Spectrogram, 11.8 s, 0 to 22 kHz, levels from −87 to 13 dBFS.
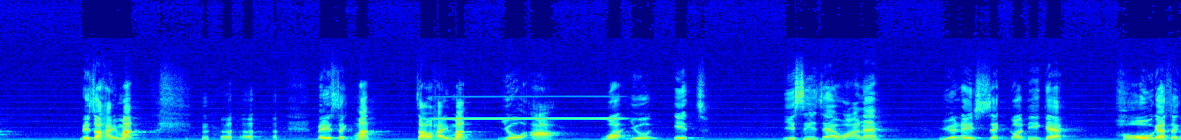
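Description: From 4.22 to 6.34 s a thin, steady whistle near 3.4 kHz sits some 15 dB beneath the audio, swelling and fading slowly in level. This feedback whistle is likely a loudspeaker-to-microphone loop hovering at the edge of instability, sustaining one tone without escalating.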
